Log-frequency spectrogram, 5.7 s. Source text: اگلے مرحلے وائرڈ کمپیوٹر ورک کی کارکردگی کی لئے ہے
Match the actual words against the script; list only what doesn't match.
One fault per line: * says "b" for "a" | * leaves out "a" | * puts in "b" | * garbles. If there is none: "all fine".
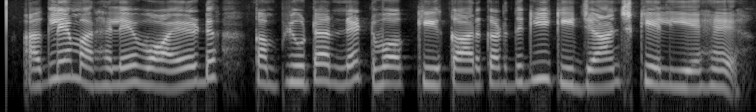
* puts in "نیٹ"
* puts in "جانچ کے"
